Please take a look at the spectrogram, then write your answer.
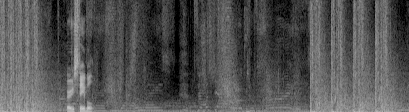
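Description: Bursts of Phenmor rifle fire from Warframe come in short loud volleys at the start, after about a second and again near the end, with quieter game sounds and brief speech in between.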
